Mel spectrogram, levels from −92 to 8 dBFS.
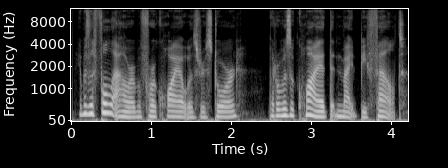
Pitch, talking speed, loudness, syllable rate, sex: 175 Hz, 255 wpm, -18 LUFS, 5.8 syllables/s, female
